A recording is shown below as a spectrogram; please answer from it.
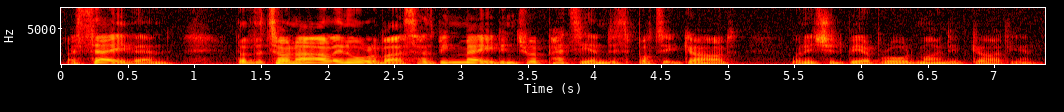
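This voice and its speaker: An assured, cutting sorcerer teacher, as a male audiobook reader plays him, lecturing on mysteries. The voice is low and gravelly with strongly varied intonation, and every point is laid out deliberately and emphatically. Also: expressive. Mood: instructive, grave. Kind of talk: audiobook character dialogue.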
